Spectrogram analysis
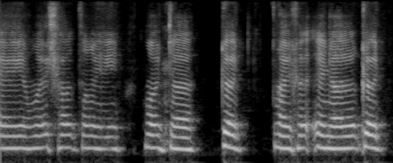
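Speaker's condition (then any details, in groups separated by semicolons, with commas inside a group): Moebius syndrome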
